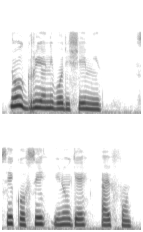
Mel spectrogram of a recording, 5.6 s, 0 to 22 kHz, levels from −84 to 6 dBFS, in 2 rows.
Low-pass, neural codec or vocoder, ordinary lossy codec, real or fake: 7.2 kHz; none; none; real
